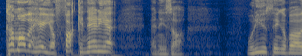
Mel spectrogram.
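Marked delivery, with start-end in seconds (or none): 0.1-1.4 high, yelled chef insult; angry chef. Retold or imitated. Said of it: "his insults also come off scary because he's like". 3.1-3.8 monotone calm. Retold or imitated. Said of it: "very monotone, like, calm voice".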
